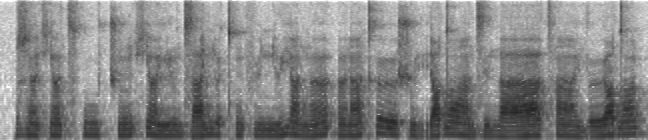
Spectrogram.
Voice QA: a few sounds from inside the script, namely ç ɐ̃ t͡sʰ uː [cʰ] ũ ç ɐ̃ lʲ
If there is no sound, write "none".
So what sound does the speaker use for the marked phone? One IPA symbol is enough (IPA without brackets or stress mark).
t͡ʃ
